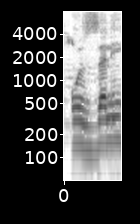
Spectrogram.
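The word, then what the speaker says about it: usually: यू एस यू A double एलवाई पढ़ेंगे हम उजली क्या पढ़ेंगे उजली सो हमने यहां पर उजली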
